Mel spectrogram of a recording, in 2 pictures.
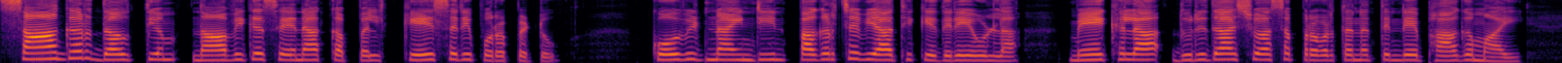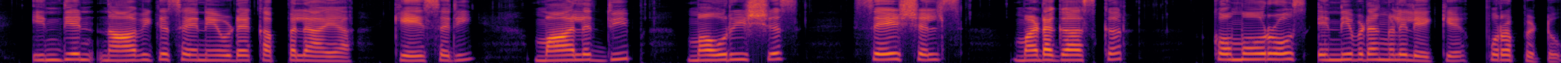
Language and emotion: Malayalam, neutral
